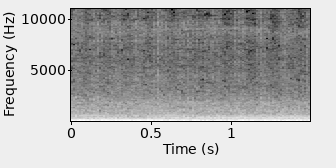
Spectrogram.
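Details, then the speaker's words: Home AC unit at about 77°F outside, blowing cool air: only a steady low fan hum, with no compressor thrum underneath. Compressor not starting, blamed on a failed old run capacitor. "No. No compressor. No compressor. I don't know if y'all heard that. Old cap."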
